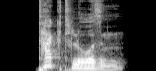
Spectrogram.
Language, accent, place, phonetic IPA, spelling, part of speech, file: German, Germany, Berlin, [ˈtaktˌloːzn̩], taktlosen, adjective, De-taktlosen.ogg
- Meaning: inflection of taktlos: 1. strong genitive masculine/neuter singular 2. weak/mixed genitive/dative all-gender singular 3. strong/weak/mixed accusative masculine singular 4. strong dative plural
